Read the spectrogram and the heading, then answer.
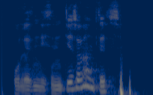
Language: Kabyle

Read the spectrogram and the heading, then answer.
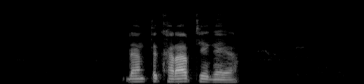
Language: Dhatki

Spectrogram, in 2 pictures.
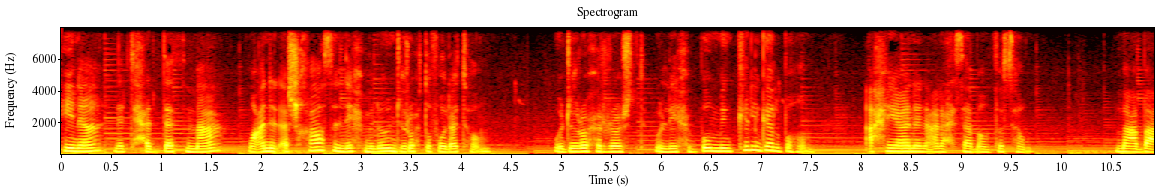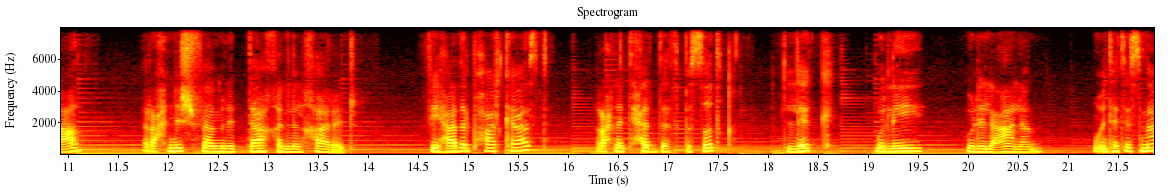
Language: Arabic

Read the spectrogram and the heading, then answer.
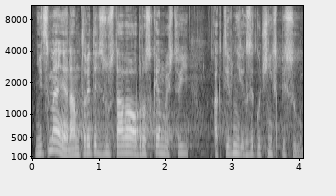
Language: Czech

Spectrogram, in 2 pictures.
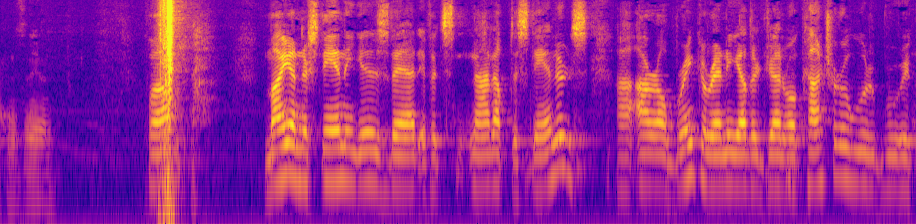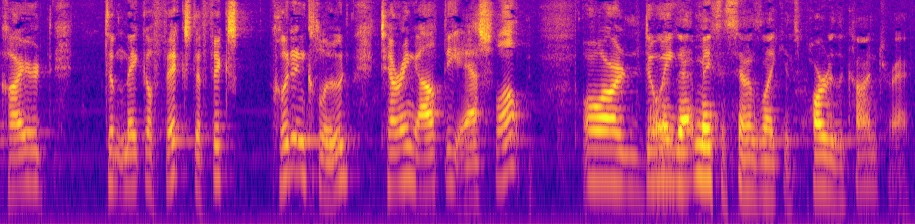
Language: English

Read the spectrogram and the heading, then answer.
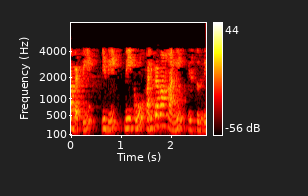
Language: Telugu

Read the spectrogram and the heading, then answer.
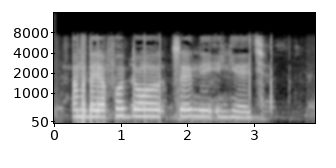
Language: Kinyarwanda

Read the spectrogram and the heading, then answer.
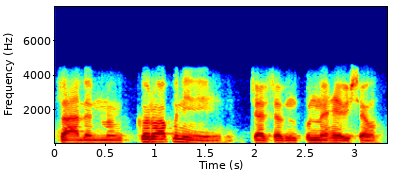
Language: Marathi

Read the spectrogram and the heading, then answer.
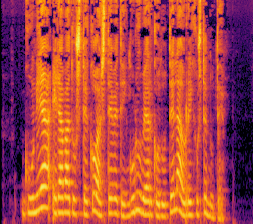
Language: Basque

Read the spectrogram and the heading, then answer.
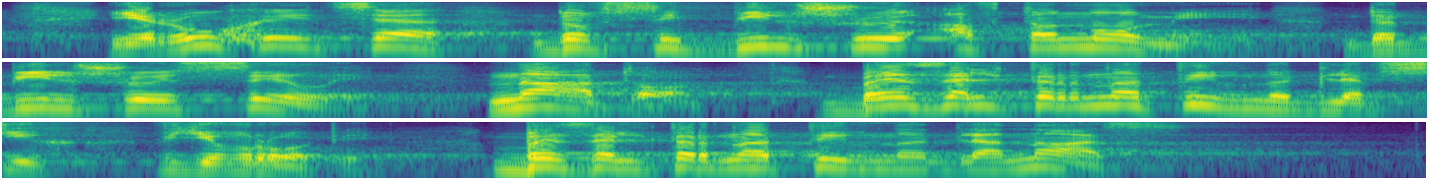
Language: Ukrainian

